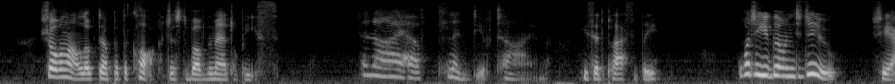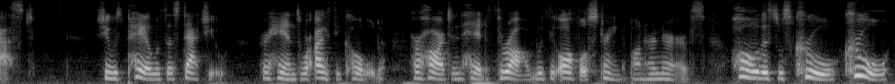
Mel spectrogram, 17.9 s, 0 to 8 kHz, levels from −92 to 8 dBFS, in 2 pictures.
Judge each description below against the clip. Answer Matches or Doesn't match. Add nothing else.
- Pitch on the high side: Matches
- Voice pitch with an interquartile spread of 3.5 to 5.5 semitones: Matches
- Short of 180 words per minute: Doesn't match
